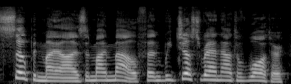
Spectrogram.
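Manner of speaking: put-on a refined older sister asking for a towel, sweetly; grown mare voice. Refined mare asking little sister for a towel, sweetly.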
